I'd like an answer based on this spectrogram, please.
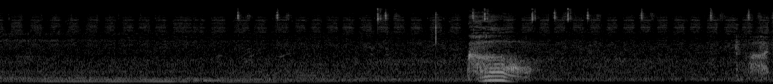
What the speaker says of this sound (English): it's the crickets. They're coming alive.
